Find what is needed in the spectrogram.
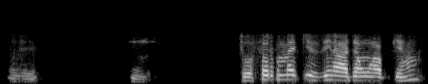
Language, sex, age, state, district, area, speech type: Urdu, male, 18-30, Delhi, South Delhi, urban, conversation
